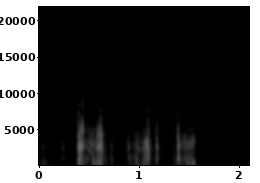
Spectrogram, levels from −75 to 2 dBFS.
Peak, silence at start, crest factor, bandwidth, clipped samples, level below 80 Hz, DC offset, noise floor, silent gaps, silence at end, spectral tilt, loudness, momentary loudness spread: -18 dBFS; 0 s; 32 dB; 16 kHz; under 0.1%; -80 dBFS; under 0.1%; under -90 dBFS; none; 0.55 s; -0.5 dB/octave; -46 LUFS; 9 LU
